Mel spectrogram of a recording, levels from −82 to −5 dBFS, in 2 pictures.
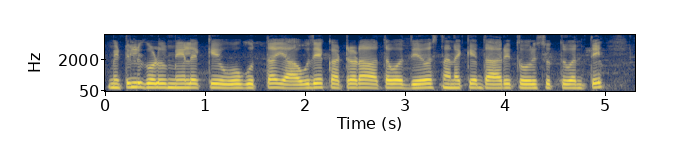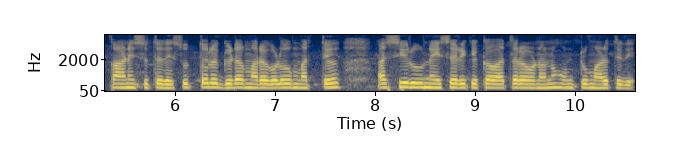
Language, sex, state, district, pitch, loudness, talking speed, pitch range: Kannada, female, Karnataka, Koppal, 205 Hz, -13 LUFS, 100 wpm, 195-210 Hz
